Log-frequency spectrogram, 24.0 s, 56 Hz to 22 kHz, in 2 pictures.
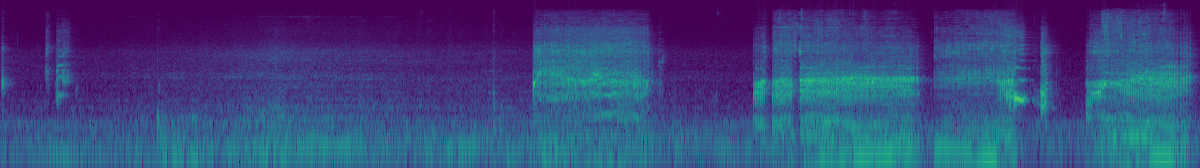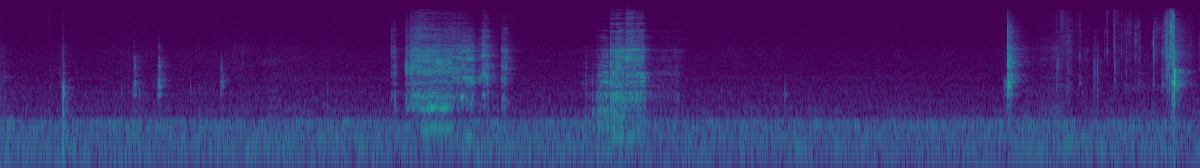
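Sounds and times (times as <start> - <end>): rasping squelchy bursts: 5.3 - 6.7.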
